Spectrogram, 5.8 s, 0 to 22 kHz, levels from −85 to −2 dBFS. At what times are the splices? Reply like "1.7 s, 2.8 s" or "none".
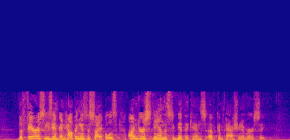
1.2 s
